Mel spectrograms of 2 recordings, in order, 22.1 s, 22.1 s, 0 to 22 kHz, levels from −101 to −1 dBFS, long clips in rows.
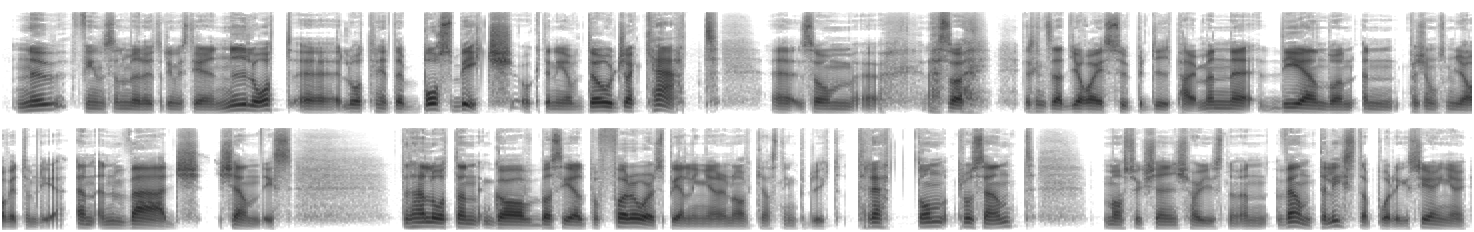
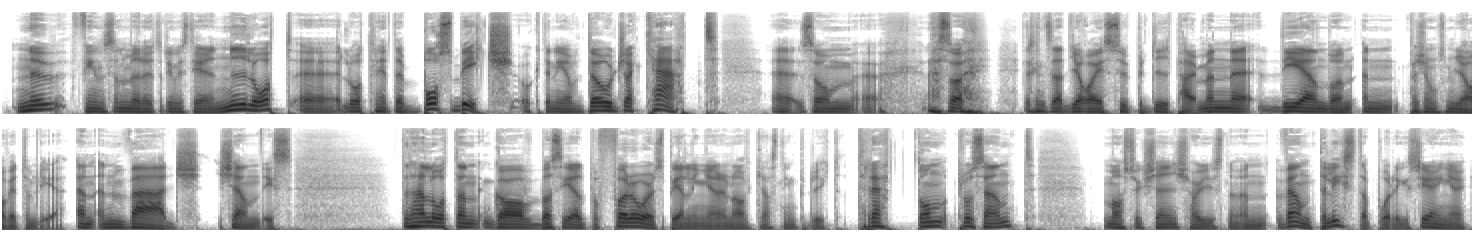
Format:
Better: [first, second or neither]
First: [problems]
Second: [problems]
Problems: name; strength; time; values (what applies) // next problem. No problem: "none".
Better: second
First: thin; very; fading below 400 Hz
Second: none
